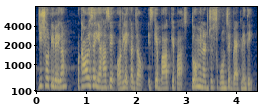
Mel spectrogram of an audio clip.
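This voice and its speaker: A woman's voice: medium pitch, fairly quick, vocal fry, fairly bright tone, soft background music. A woman voicing an irritable young wife and mother who snaps and scolds, in a storybook reading. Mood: irritated. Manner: snappish and scolding.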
